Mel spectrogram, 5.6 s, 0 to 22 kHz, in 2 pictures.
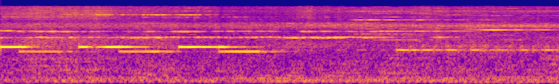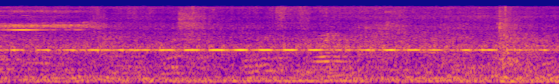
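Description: Stationary Class 345 Elizabeth line train at the platform, its equipment humming steadily. An alternating high-low electronic beeping, about two beeps a second, stops about a second and a half in. A single steady high tone follows.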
